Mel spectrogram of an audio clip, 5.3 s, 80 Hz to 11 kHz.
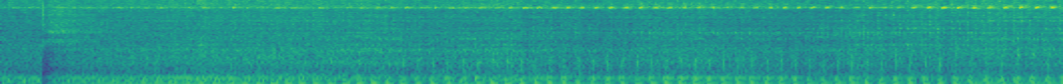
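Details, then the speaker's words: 2009 Yamaha Grizzly 550 EFI with power steering, which previously would not start and hung at high idle: after the fixes it idles steadily with no misses and is not idling up, though the engine light is on with the air box off; running healthy. "She's running good, not idling up yet. We'll see if the throttle works."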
